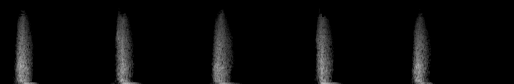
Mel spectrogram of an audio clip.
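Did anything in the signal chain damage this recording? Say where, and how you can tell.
No, no stage of the signal chain shows any damage here, so there's nothing to trace to wiring, conversion, buffering, transport or playback.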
